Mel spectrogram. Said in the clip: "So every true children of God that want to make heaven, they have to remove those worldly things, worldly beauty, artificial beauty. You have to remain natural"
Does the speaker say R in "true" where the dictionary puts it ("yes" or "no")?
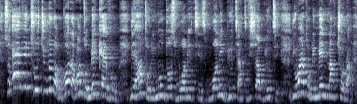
yes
